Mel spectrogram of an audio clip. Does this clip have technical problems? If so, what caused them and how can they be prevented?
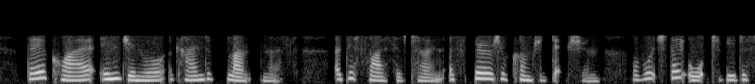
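Yes. Tandem speech coding affects the whole clip. The speech went through AMR-NB at 7.4 kbit/s, then G.711 A-law, and was then coded again by CVSD at 64 kbit/s. CVSD re-coded the errors AMR-NB had already introduced, so the speech sounds rough, muffled and warbly, with nothing above 3.8 kHz. To prevent it, keep a single codec end to end, using transcoder-free operation or passing the original bitstream across network borders.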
